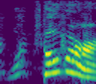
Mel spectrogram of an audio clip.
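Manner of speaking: high and loud, in disbelief; startled question. Retold or imitated. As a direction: blurt it out in shock. Teacher reacts to chapstick mishap.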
